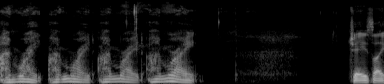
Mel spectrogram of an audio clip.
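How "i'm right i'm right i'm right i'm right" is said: put-on screaming rant, repeated over and over. Retelling a wrestling segment where one man starts screaming: imitating someone screaming. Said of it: "just starts screaming".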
